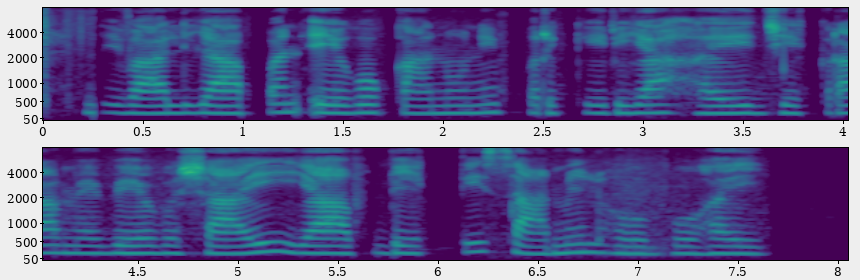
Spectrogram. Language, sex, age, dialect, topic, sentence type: Magahi, female, 31-35, Southern, banking, statement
